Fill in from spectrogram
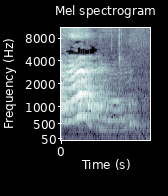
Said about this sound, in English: Sorry, that is my puppy. He kind of wants some attention right now.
